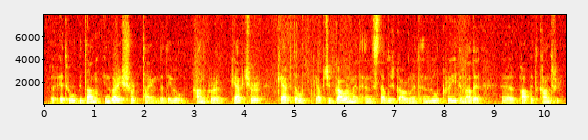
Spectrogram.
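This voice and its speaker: A man speaks with a Ukrainian accent at a moderate pace. Noticeable noise sits in the background. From Ukraine. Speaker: military chaplain. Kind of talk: interview.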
